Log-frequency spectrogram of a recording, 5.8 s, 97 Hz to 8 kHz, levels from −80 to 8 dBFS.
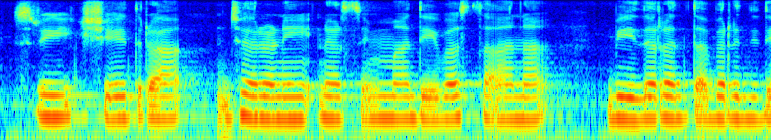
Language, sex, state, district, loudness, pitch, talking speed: Kannada, female, Karnataka, Bidar, -15 LUFS, 190 Hz, 85 wpm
